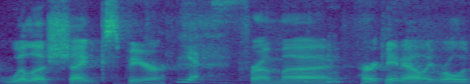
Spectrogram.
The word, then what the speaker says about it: Willa Shankspear: And we're going to get that pronunciation correct. Willa Shankspear.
